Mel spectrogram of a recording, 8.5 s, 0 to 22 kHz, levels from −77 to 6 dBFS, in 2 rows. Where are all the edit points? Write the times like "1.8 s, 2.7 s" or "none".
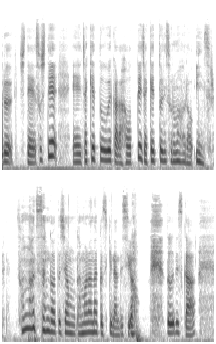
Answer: none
